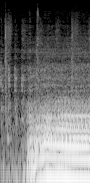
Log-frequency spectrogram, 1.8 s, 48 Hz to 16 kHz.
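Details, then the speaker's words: 2012 Mazda 3 Skyactiv 2.0 started after replacing the ignition coil packs: quiet crank, then it catches at once and settles into a smooth, steady idle; a clean, healthy start. "Final thing you must do with your Mazda is turn it on to see if it works and take it for a test drive."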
